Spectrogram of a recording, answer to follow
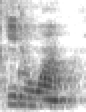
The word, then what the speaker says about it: quinoa: Ngayon tinatawag silang quinoa. Q-U-I-N-N-O-A. So, it's pronounced as quinoa.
